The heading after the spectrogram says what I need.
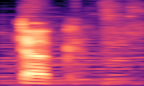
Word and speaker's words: Doug: I say your name, I pronounce the G or not? Do or Yes, dog? Doug. Pronounce Doug. it like you're digging a hole.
